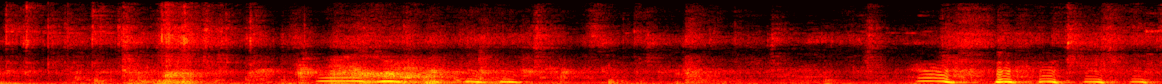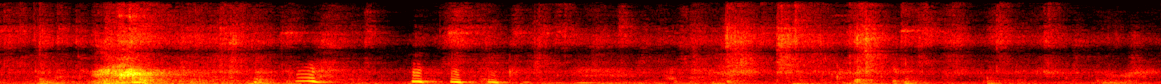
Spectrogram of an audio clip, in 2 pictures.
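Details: Six-week-old American Bully puppies from a kennel in Buffalo, New York and Niagara Falls, Ontario, harass their father Titus; bursts of short squeaky yips and whimpers come and go, with people talking over them.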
